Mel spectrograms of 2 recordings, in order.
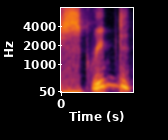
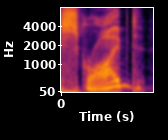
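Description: First: The word has a short i, like 'scribbed'. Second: The word has a long i, like 'scribed'. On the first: The name is read as spelled, without an E. "I thought it might be Scribd because there's no E" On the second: The name is read as if it had an E. "If you had the E in it, it'd be Scribd"

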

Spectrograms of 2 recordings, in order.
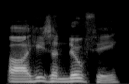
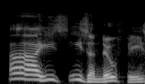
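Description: First: It is said in a contemptuous, belittling tone. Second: It is said in a warm, friendly tone. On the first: The person is being insulted. "that was totally derogatory" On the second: The person is being described affectionately. "As opposed to, he's a newfie. He's a real good guy"

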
